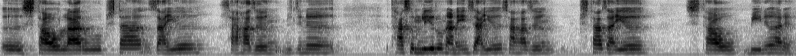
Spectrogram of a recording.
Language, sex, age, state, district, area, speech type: Bodo, female, 45-60, Assam, Kokrajhar, urban, spontaneous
